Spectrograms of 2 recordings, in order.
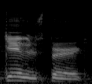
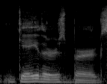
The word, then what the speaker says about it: Gaithersburg: So October 9th, 2002, same day, Dean Harold Myers, 53, of Gaithersburg, Maryland. I think I said that right. It looks right. – It looks right to me, man. Gaithersburg. – Gaithersburg. Sounds good. Looks like it's spelled. I'll take it.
